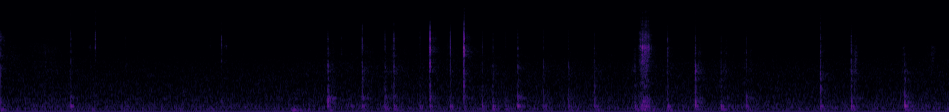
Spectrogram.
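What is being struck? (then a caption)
Kinetic sand on a foil plate, wooden toothpicks. A pile of crumbled pink kinetic sand sits on a foil plate while wooden toothpicks repeatedly poke and scratch into it. The result is a quiet, steady grainy hiss broken by short, dry clicks and crisp ticks that flash bright and fade almost instantly, growing more frequent after the first few seconds.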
